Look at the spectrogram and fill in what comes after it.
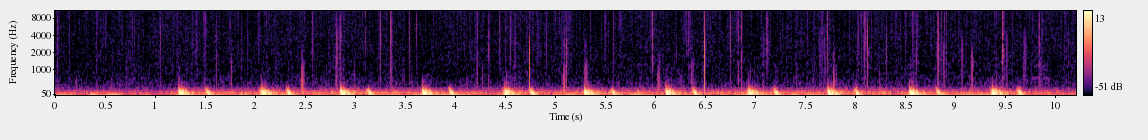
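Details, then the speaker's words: Normal subject with a thick chest wall: regular heartbeat near 73/min with a soft, muffled first heart sound. "severe myocardial disease limits the force of ventricular contraction and also valve closure thereby producing a soft first heart sound the following illustration is from a normal subject with a thick chest wall"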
